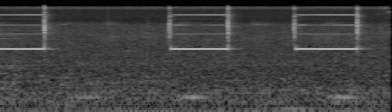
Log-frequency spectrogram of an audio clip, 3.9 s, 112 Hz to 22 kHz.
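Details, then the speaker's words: Microwave oven relay bench test with 9 V applied to the coil: three clean high continuity-tester beeps, about a second each, with a faint relay click, as the contacts close properly. "incluso no sé si todavía alcanzan a escuchar o bueno si se escucha lo que es el clic del relevador cuando entra"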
